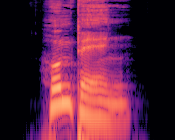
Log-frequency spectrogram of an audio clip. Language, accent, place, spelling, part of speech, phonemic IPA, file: German, Germany, Berlin, humpeln, verb, /ˈhʊmpəln/, De-humpeln.ogg
- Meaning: to hobble, to limp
